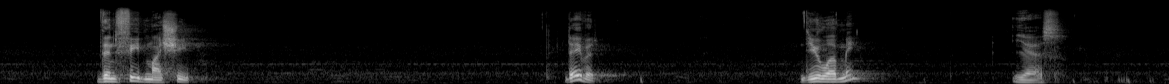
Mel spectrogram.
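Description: A young man speaks into a microphone through loudspeakers, pausing between short phrases.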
